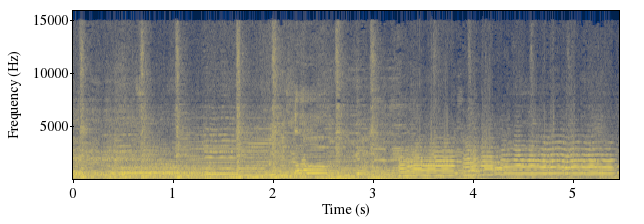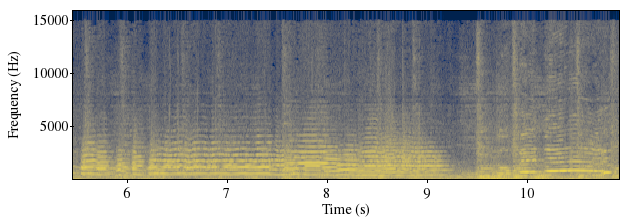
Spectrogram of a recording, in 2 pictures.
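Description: Mariachi band playing an instrumental break: trumpets carry the melody in harmony over a steady guitarrón bass and strummed vihuela, with a brief drop in level just before the end.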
